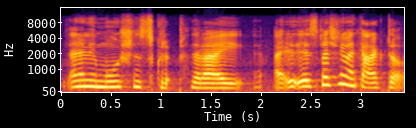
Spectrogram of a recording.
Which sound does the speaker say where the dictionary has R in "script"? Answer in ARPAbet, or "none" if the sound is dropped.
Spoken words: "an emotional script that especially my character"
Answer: R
